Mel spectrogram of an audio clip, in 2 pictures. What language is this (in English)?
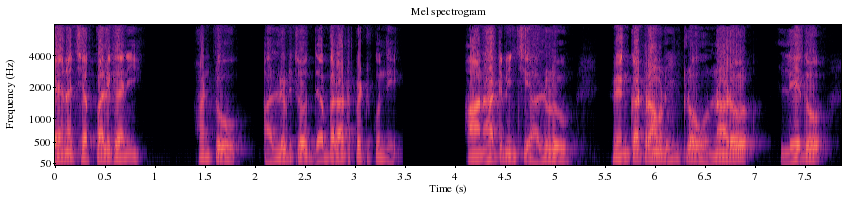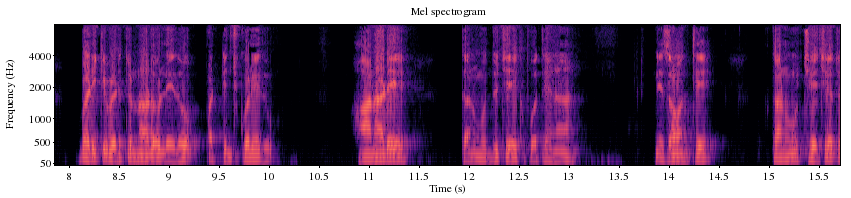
Telugu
